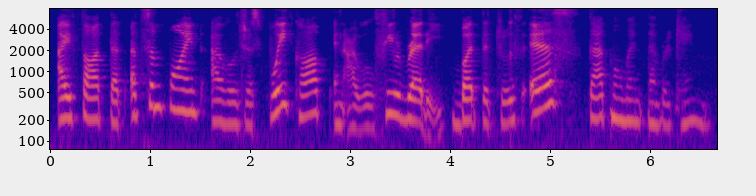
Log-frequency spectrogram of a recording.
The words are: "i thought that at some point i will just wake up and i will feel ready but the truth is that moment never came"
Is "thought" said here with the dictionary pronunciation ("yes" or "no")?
yes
